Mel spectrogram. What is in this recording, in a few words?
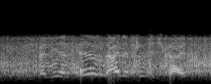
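German tank damaged mood low, speech; War Thunder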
